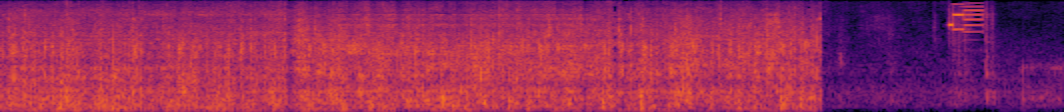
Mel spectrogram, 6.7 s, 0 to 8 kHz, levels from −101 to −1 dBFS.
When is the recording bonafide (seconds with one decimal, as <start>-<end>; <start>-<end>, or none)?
0.0-2.1; 3.7-6.7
